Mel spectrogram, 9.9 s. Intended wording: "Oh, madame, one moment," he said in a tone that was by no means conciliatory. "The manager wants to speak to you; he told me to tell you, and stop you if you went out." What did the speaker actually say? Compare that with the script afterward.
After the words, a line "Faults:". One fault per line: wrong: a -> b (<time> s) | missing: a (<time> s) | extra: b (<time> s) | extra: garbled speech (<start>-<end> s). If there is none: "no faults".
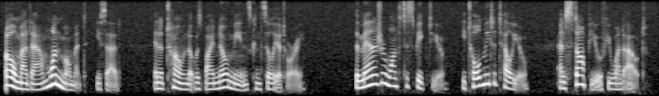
"Oh, madame, one moment," he said in a tone that was by no means conciliatory. "The manager wants to speak to you; he told me to tell you, and stop you if you went out."
Faults:
no faults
